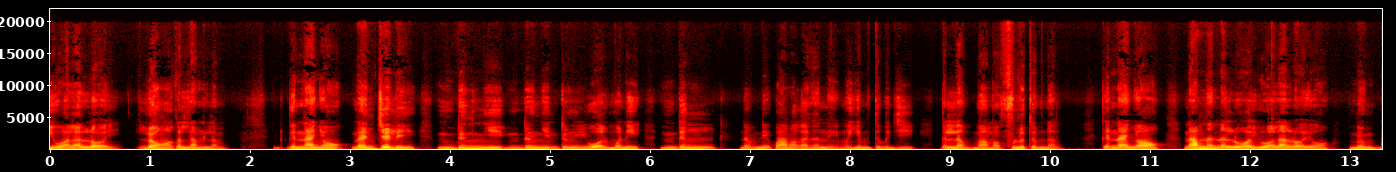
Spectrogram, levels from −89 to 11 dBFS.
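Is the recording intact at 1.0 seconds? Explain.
No. At 1.0 s, as throughout, there is generation loss: likely repeated MP3 encoding, about five passes, each requantising on a shifted frame grid, leaving swirly, hollow, smeared speech with blurred attacks.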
